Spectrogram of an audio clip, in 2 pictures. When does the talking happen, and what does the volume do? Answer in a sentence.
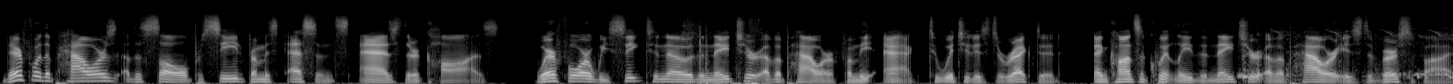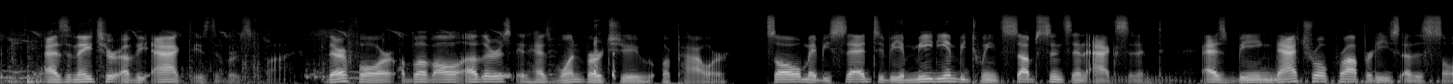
You can hear the talking from 0.0 to 29.0 s, at a steady volume.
